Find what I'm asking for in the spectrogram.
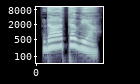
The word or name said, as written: ದಾತವ್ಯ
